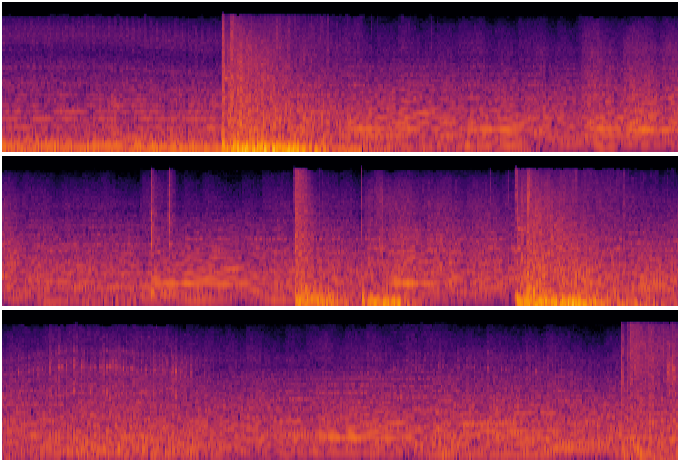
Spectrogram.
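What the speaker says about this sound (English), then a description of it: "Artillery standing by." Artillery fire in the WWII strategy game Strategic Mind: Spectre of Communism, with a few heavy booming shots spaced several seconds apart over a sustained orchestral music bed.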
